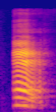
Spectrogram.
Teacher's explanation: जब हम ए बोलते हैं तो हल्का सा सिर्फ हमारा मुंह खुलता है और हमारे होठ भी गोल नहीं होते। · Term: आवृतमुखी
